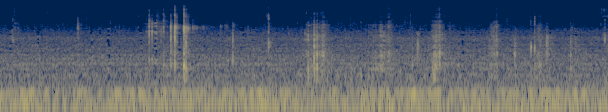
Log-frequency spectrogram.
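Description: Close-up crunching and chewing of a raw red pepper being bitten into: a few crisp, irregular crunches, the loudest about two seconds in.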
